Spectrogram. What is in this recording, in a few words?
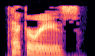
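"peccaries", British English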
